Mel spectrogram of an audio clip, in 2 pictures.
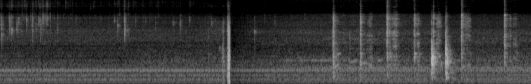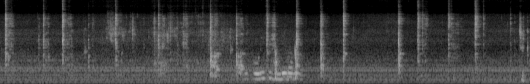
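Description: Steel kitchen utensils clinking and knocking over and over, roughly one or two strikes a second, with one loud knock about four and a half seconds in, over a steady low hum.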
